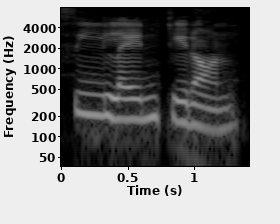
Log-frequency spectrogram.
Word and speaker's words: coelenteron: यहाँ पे वो साइलेंट हो जाएगा. Pronunciation is coelenteron.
